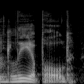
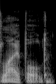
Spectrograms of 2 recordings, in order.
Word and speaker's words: Leipold: they introduced him and I didn't realize his name is spelled Lei p o l d instead of l i e leapold so it's lipold we're going to talk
